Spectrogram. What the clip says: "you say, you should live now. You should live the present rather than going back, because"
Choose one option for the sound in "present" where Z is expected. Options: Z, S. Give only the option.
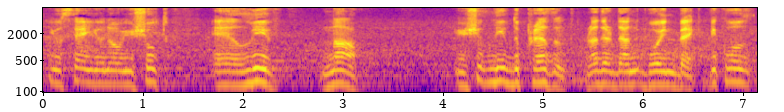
Z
